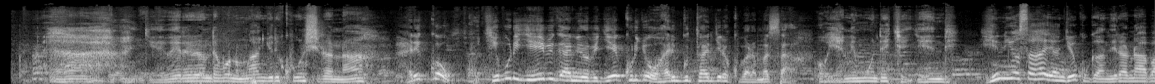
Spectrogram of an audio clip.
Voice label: RADIO SPOT SUPPORT TO CHILDRENS EARLY LEARNING AND STIMULATION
